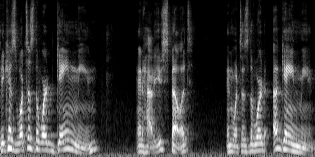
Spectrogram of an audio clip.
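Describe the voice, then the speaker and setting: A man's fairly high voice in a Californian accent, with lively intonation, vocal fry and long, frequent pauses. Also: fairly slow pace. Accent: California. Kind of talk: casual chat.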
